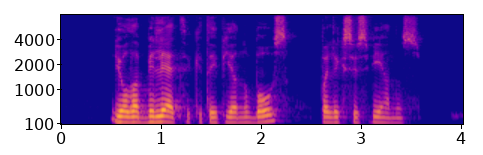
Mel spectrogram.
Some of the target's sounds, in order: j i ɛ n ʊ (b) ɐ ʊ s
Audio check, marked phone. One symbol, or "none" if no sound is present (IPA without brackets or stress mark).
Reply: b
